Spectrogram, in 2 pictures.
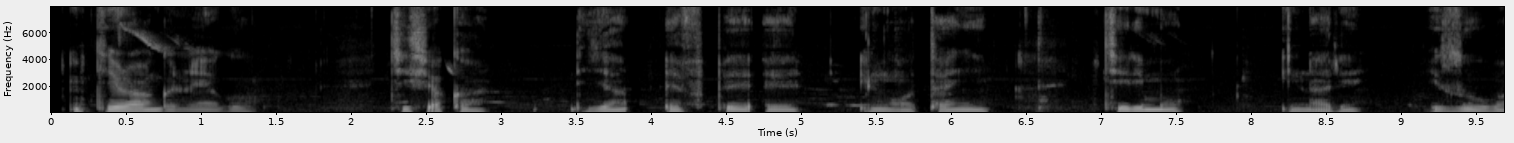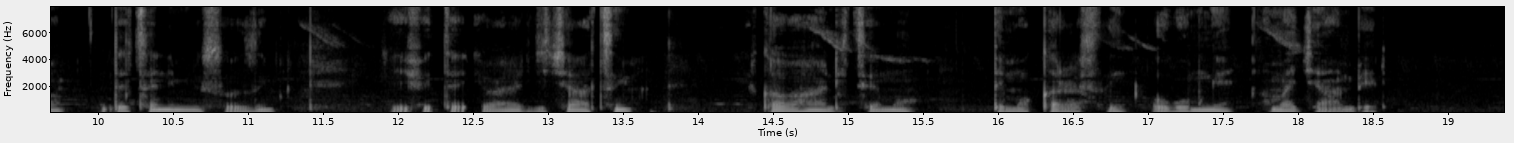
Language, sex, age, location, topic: Kinyarwanda, male, 18-24, Kigali, government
